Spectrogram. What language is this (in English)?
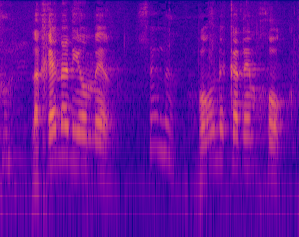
Hebrew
